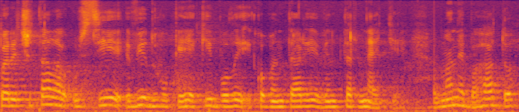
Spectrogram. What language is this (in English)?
Ukrainian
